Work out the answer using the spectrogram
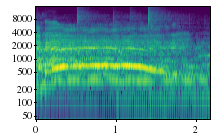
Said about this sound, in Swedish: Allt folket ropade hysteriskt.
